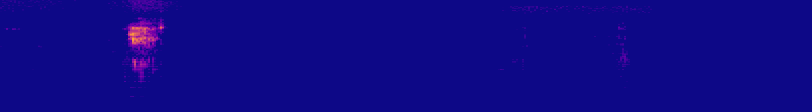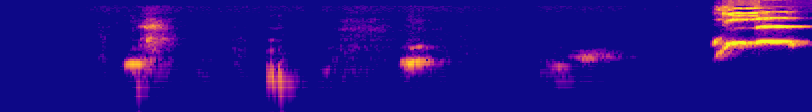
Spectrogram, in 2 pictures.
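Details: Four-week-old Cavalier King Charles Spaniel puppies in a home puppy pen, being socialized with older dogs and offered puppy mash. Brief, scattered squeaks and whimpers after a quiet stretch, ending in a louder, high, rising whine.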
